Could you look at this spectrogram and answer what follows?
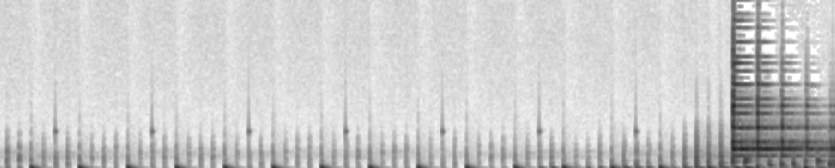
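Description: Electronic background music: a steady kick drum beat about two beats a second, with a bright synthesizer chord coming in near the end.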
